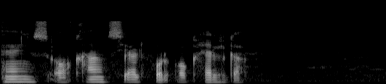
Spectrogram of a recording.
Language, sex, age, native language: Icelandic, male, 18-19, Albanian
